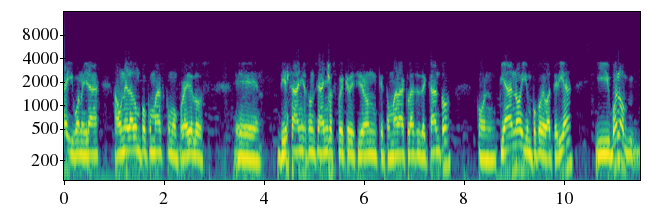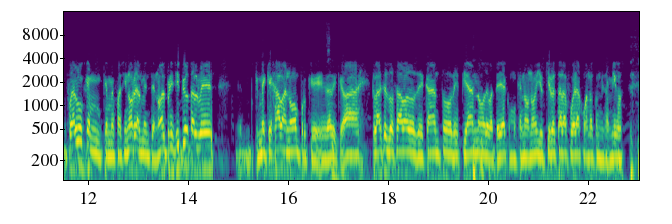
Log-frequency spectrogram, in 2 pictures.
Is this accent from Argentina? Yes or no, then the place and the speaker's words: no; Mexico City, Mexico; now in Toronto, Canada; Claro, mira, yo me crié y nací en la Ciudad de México, en el Distrito Federal. Pasé la mayoría de mi niñez y mi adolescencia en México, pero vine aquí con mi mamá y mis hermanas hace 7 años, si no me equivoco.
